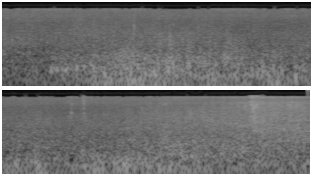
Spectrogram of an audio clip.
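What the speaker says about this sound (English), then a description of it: "A storm approaches, April, and it is no ordinary storm." Storm wind and crashing waves from The Longest Journey video game roar in a dense, continuous wash, steady and loud throughout with no voices.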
